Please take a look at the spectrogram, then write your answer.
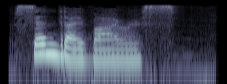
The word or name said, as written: Sendai virus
